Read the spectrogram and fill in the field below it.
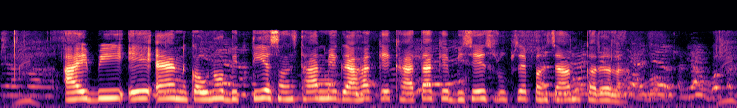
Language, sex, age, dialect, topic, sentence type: Bhojpuri, female, 31-35, Western, banking, statement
